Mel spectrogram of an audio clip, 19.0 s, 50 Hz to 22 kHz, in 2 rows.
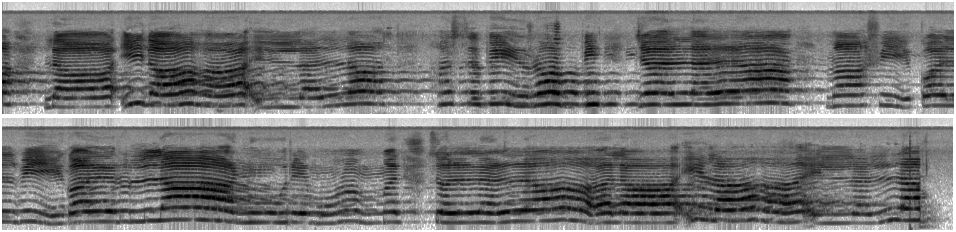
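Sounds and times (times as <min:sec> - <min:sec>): girl singing unaccompanied: 0:00.0 - 0:19.0
short breaths: 0:00.1 - 0:00.4, 0:08.0 - 0:08.2, 0:13.5 - 0:13.8.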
